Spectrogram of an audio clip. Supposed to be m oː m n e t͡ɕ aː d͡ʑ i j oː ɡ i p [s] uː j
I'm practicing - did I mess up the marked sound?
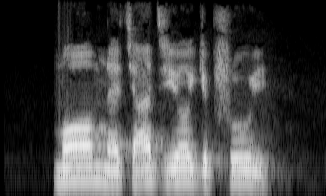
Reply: yes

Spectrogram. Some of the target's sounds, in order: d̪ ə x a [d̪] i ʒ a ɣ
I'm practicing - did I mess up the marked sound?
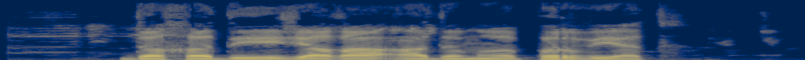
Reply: no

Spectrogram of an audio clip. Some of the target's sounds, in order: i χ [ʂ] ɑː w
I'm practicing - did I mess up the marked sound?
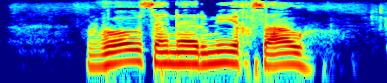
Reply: yes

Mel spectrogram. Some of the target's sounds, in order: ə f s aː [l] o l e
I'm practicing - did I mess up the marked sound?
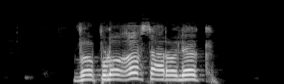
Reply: yes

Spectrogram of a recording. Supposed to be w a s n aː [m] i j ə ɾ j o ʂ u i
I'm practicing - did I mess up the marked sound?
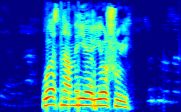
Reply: no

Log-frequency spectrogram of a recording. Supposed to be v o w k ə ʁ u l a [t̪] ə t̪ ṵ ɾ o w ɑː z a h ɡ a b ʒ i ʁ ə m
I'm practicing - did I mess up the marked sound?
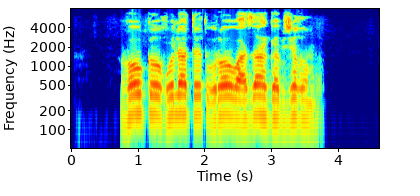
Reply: no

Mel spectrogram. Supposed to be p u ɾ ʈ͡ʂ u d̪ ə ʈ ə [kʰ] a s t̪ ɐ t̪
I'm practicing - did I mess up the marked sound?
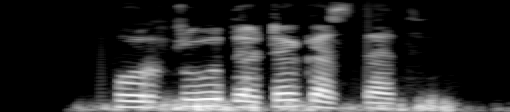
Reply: yes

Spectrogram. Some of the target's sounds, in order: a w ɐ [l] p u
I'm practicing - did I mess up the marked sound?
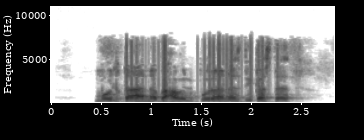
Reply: no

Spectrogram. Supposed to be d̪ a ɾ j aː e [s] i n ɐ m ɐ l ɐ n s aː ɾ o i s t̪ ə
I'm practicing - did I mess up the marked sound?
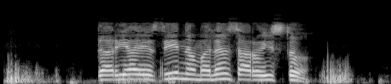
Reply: no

